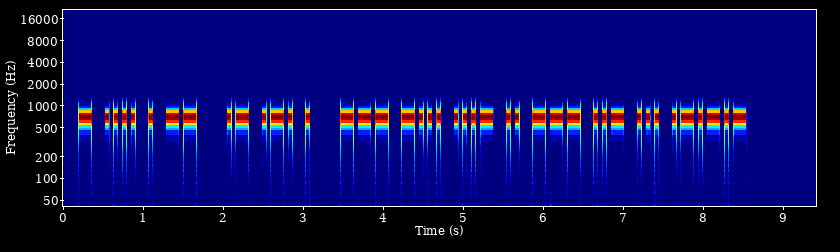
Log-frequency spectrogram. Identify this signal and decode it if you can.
Morse code, heard as a keyed tone, about 22 wpm, 700 Hz. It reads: THEM ARE OBVIOUS.
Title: Sentences from Top 1600 Words 22wpm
